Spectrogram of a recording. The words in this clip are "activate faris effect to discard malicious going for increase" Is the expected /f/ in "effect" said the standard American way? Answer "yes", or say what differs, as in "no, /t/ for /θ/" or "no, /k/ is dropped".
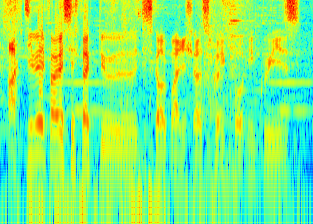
no, /p/ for /f/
